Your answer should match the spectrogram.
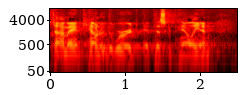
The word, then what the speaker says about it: Episcopalian: I didn't know any Episcopalians back then, and in fact, the first time I encountered the word Episcopalian, I mispronounced it. Episcolopian, I said.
